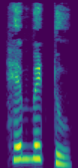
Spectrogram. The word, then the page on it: ಹೆಬ್ಬಟೆ: Kannada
